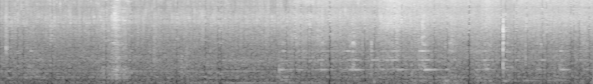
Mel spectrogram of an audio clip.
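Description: Minced shallots and garlic sizzling in butter in a cast iron skillet, stirred with a wooden spatula in the second half. The sizzle grows louder about halfway through.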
